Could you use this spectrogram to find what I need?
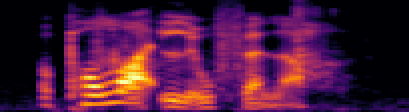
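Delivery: clumsy, bad, put-on British accent. Describing a toddler, in a horrible British accent attempt. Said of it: "it's a horrible attempt at British accent".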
